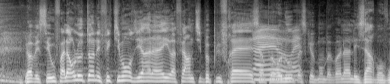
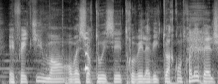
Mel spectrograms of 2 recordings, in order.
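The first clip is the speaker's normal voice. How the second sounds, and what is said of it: Imitates another person's voice. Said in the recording (French): “T'as voulu faire une imitation de Didier Deschamps?”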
